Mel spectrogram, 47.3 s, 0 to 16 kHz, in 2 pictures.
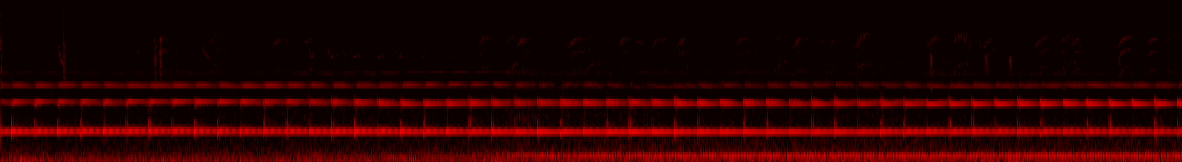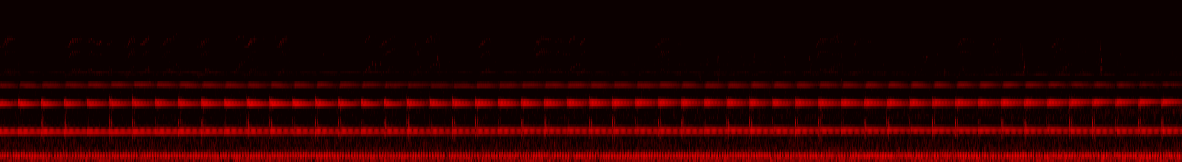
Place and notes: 擺塘村, Dacun Township, Changhua County - Next to the railroad tracks
Next to the railroad tracks, The train runs through
Zoom H2n MS+XY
